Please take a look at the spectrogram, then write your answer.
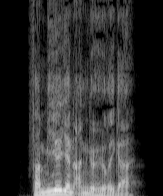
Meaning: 1. family member (male or unspecified) 2. inflection of Familienangehörige: strong genitive/dative singular 3. inflection of Familienangehörige: strong genitive plural
- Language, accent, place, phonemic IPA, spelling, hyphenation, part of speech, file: German, Germany, Berlin, /faˈmiːli̯ənˌanɡəhøːʁɪɡɐ/, Familienangehöriger, Fa‧mi‧li‧en‧an‧ge‧hö‧ri‧ger, noun, De-Familienangehöriger.ogg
